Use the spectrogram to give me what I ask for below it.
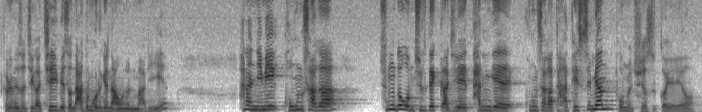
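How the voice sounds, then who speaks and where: A middle-aged woman preacher giving a revival sermon testimony, quietly retelling conversations and rising into fervent prayer. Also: mid-range voice, expressive, normal speed. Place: church sanctuary. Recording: long hall reverb.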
